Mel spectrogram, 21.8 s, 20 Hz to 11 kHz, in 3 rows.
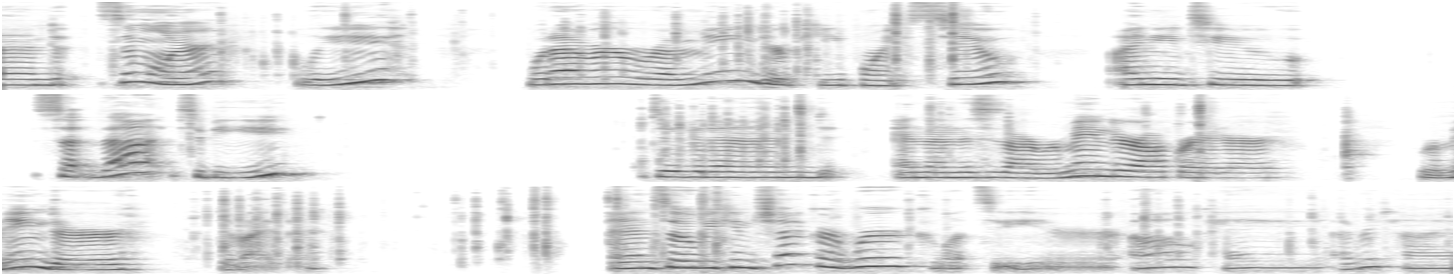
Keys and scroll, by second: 0.0-5.0 typing, 6.6 typing, 10.1-11.6 typing, 12.9-13.6 typing, 15.2-17.1 typing, 18.4-21.7 typing.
